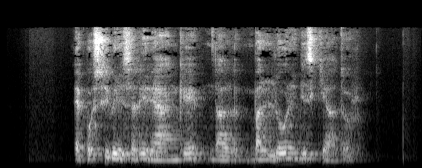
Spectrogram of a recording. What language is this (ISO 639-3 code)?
ita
